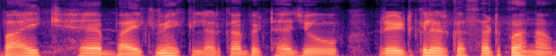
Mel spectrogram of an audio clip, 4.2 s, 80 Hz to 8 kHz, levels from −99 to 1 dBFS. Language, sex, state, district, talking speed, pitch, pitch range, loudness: Hindi, male, Jharkhand, Deoghar, 200 wpm, 120 Hz, 115-130 Hz, -19 LUFS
